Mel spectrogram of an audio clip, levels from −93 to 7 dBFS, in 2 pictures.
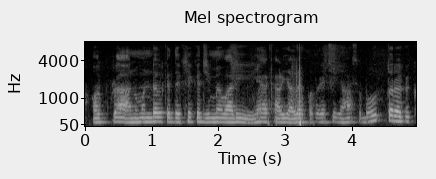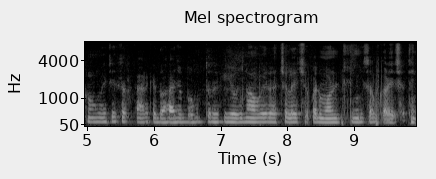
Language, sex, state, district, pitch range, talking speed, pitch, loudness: Maithili, male, Bihar, Saharsa, 145-155 Hz, 230 wpm, 150 Hz, -34 LUFS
